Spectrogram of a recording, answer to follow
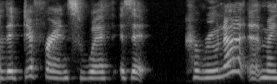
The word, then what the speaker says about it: Karuna: What is the standout or the difference with, is it Karuna? Am I saying it right? With the Yes, Karuna Karuna Reiki is Reiki of divine compassion.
